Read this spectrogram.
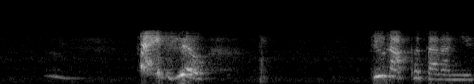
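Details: Two sharp, explosive sneezes from a young woman, each preceded by a brief intake of breath after she announced she was about to sneeze, followed by a short spoken reaction.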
